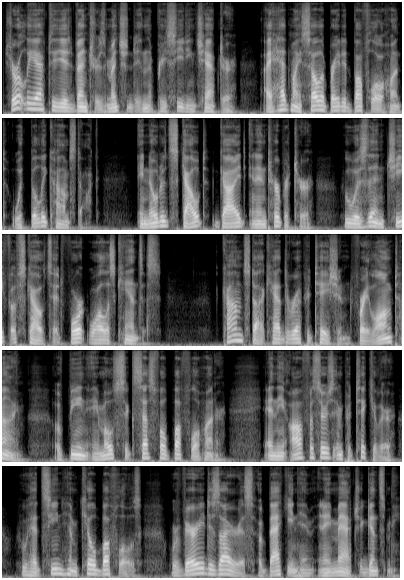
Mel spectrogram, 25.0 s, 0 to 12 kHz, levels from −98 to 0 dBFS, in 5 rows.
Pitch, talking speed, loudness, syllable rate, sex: 95 Hz, 170 wpm, -22 LUFS, 5.6 syllables/s, male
